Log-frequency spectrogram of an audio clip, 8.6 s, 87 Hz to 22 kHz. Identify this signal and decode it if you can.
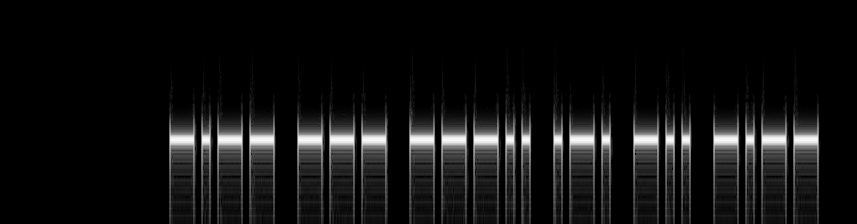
Morse code, heard as a keyed tone, about 15 wpm, 700 Hz. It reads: YO8RDY
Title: DXCC-100 Call Signs - 6 Characters - Repeated 3x - 15wpm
